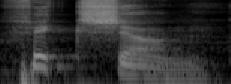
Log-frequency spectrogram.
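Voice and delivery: Fiction with ফিক hit loud; teacher modelling fiction, strong first beat; stress on first syllable. Shown as a demonstration. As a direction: punch the opening ফিক of fiction. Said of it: "ফিকের পরে আমরা".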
